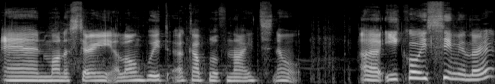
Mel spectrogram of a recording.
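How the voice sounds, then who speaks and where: A woman with a Romanian accent speaks at a medium pitch and a moderate pace. Her pitch variation is ordinary, and the background noise is noticeable. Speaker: esports caster. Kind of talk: live commentary. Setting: live stream. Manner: animated.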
